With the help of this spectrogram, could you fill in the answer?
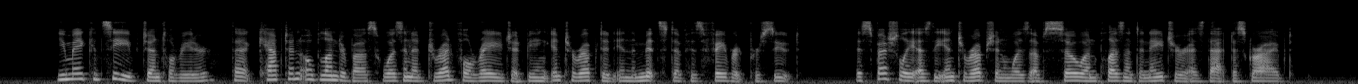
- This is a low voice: No, medium, 165 Hz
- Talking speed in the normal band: Yes, average, 155 wpm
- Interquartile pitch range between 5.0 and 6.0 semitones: No, average, 2.9 semitones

